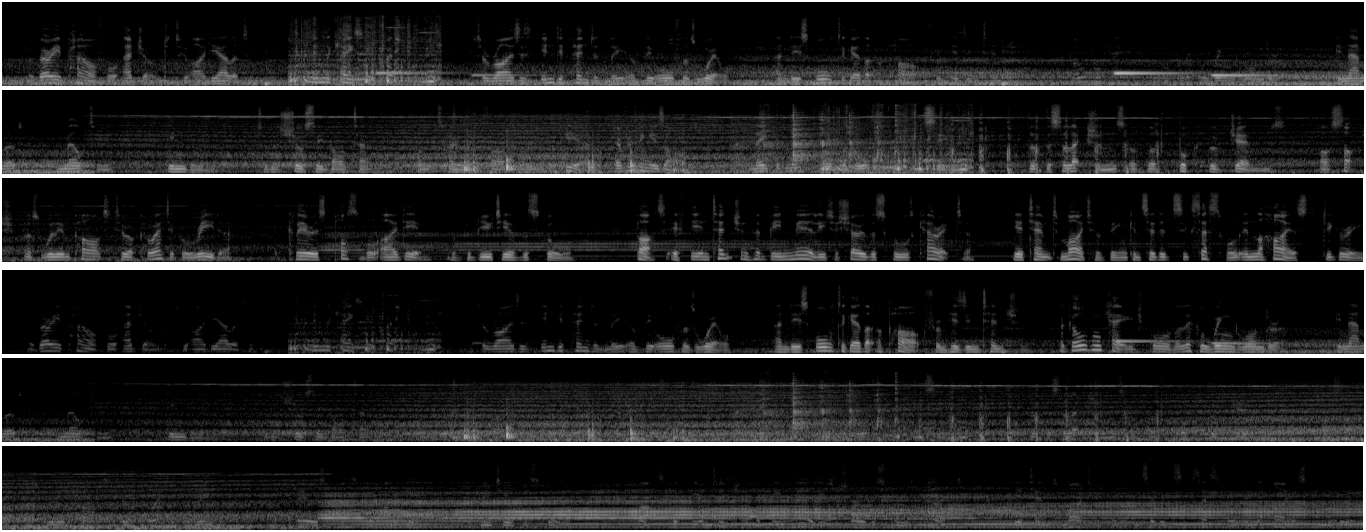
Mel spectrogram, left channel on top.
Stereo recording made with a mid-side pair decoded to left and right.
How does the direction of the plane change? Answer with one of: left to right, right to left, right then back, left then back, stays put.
left to right.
